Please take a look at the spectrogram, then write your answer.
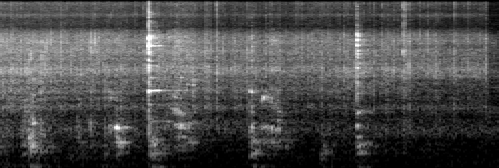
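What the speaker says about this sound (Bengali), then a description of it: "এবার মশলাটা দিয়ে লো হিটেই নেড়ে নেব।" Spice paste being stirred in a pan over low heat: irregular scraping strokes of a spoon against the pan over a soft, faint sizzle, close up with no talking.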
